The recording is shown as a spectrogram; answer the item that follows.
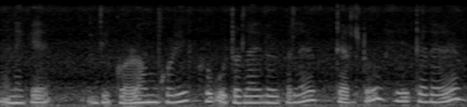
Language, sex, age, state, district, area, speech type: Assamese, female, 30-45, Assam, Darrang, rural, spontaneous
